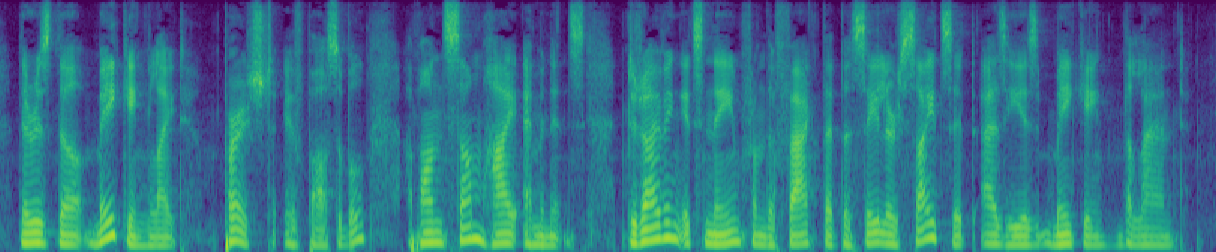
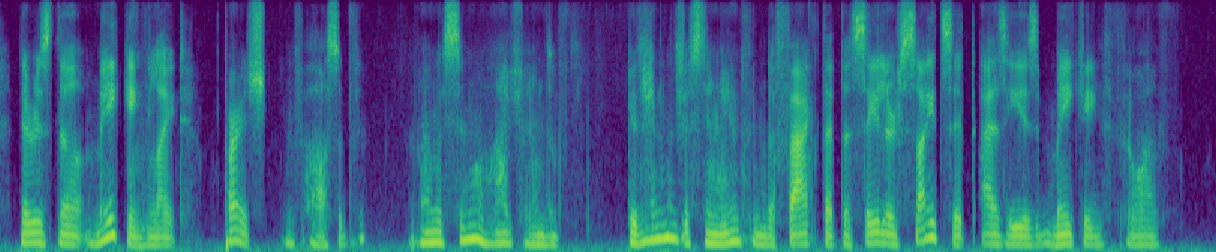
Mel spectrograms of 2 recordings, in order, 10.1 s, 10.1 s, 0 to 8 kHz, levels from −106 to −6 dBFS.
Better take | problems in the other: first | noise reduction (neural diffusion model UNIVERSE++)

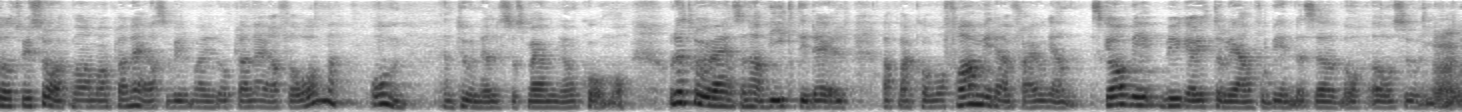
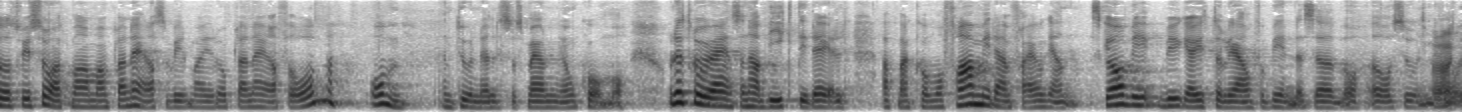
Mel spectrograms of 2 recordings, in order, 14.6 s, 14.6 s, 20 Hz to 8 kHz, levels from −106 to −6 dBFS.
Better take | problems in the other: second | background sound (Bowed string instrument); 20 dB below the speech // room echo; dies away in 0.3 s

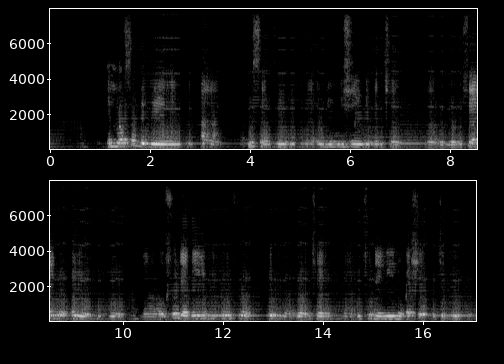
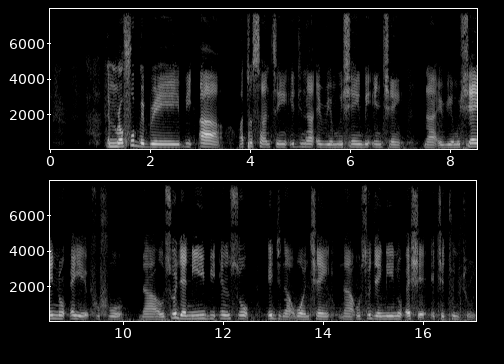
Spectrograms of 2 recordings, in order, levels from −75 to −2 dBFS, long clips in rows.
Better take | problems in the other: second | noise reduction (neural separator model SepFormer DNS4)

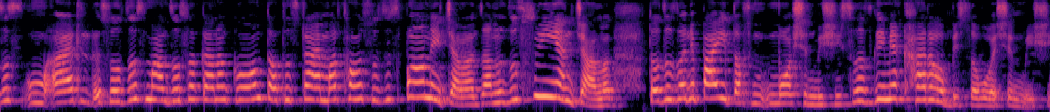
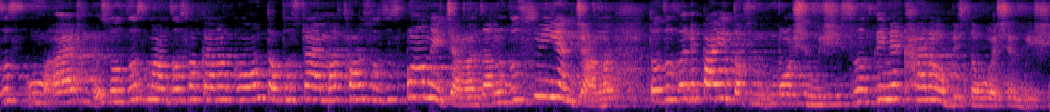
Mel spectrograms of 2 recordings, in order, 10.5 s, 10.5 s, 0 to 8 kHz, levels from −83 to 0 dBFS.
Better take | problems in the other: first | room echo; dies away in 2.5 s

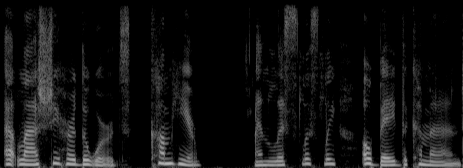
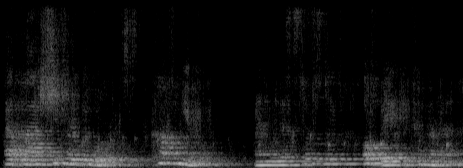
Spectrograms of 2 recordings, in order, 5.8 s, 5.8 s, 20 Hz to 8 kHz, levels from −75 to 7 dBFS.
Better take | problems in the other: first | noise reduction (neural separator model SepFormer DNS4)

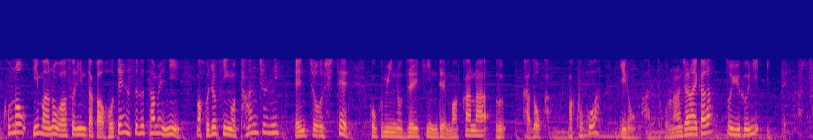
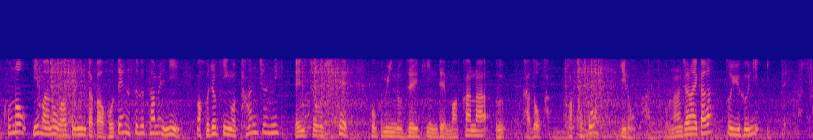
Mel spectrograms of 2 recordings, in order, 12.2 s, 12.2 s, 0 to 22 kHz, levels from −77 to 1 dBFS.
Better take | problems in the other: first | background sound (Car); 13 dB below the speech

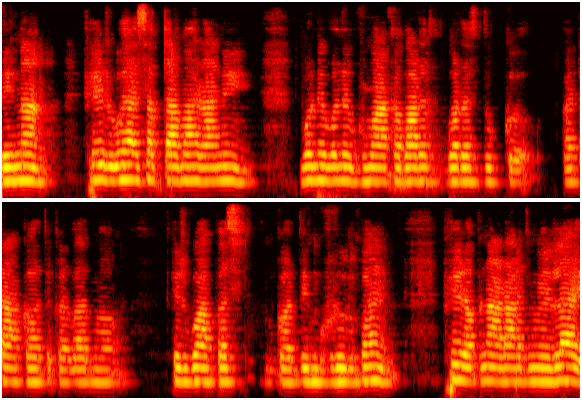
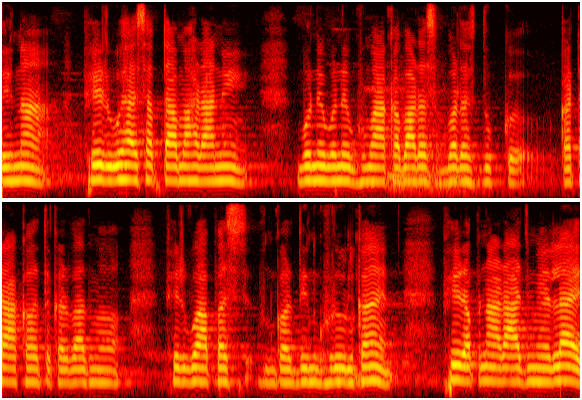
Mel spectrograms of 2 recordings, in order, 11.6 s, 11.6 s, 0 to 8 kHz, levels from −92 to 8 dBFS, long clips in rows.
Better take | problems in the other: second | noise reduction (neural mask model DeepFilterNet 3)

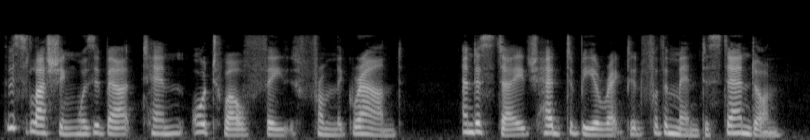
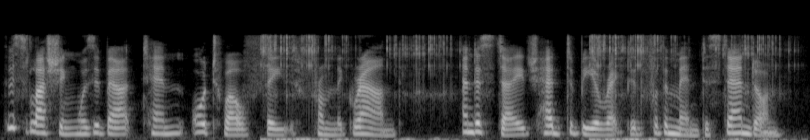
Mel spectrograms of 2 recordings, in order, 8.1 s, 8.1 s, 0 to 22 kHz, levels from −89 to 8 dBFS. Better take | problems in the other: first | background sound (Rattle / Rattle (instrument)); 10 dB below the speech

